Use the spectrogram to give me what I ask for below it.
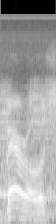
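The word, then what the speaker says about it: Barros: and baros and uh it's actually pronounced baros and grayer in the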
